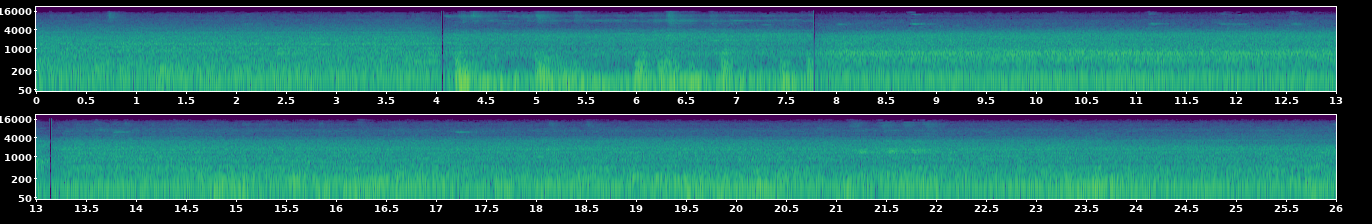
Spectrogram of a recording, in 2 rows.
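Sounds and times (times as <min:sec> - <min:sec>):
knocks: 0:04.1 - 0:07.8.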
